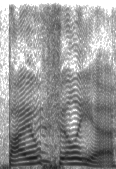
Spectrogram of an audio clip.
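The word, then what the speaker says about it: biophilia: Yeah, your bifold whatever Ilia biopilia I'm going to teach you a lesson about that so you can use it in your plant store.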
